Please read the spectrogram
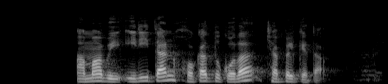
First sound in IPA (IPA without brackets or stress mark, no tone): a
